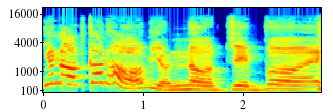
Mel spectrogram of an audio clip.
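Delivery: awful, swooping, badly done put-on Italian accent. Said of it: "Awful Italian accent".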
